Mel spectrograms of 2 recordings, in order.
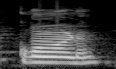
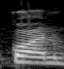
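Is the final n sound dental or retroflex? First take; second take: retroflex; dental. First: The final n is a retroflex n sound. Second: The final n is a plain dental n sound. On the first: This is how the regional dialect says it. "लेकिन यहाँ पे क्या बोला जाता है?" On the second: This is the ordinary standard pronunciation. "हम normally क्या बोलते हैं? कौन बोलते हैं"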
